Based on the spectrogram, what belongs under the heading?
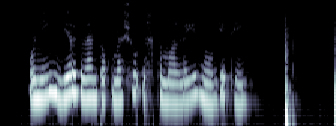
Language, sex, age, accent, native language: Uzbek, female, 12-17, Toshkent shahri, Uzbek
